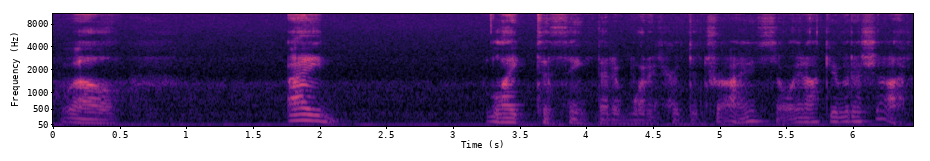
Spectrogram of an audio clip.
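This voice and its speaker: A man playing a loyal young knight in an audio roleplay, a caring, gently teasing friend who speaks in halting, formal phrases. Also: medium pitch, animated, a little hiss or hum. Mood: gentle concern. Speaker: amateur audio roleplay performer. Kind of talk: intimate audio roleplay acting.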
